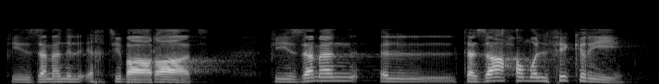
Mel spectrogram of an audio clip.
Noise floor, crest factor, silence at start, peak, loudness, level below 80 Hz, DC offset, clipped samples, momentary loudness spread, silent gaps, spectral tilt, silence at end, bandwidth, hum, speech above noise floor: -56 dBFS; 20 dB; 0.1 s; -6 dBFS; -24 LUFS; -70 dBFS; under 0.1%; under 0.1%; 18 LU; none; -9 dB/octave; 0.4 s; 5.4 kHz; none; 32 dB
